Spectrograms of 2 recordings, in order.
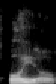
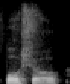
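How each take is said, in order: First: It is said with a Mexican Spanish pronunciation. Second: It is said with a Uruguayan Spanish pronunciation. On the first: The speaker calls it wrong. "my wife will say" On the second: The speaker calls it right. "I'll say, "No, it's pollo.""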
